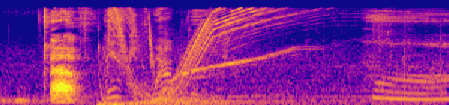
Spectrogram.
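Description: A magical shimmering whoosh sweeps upward.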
